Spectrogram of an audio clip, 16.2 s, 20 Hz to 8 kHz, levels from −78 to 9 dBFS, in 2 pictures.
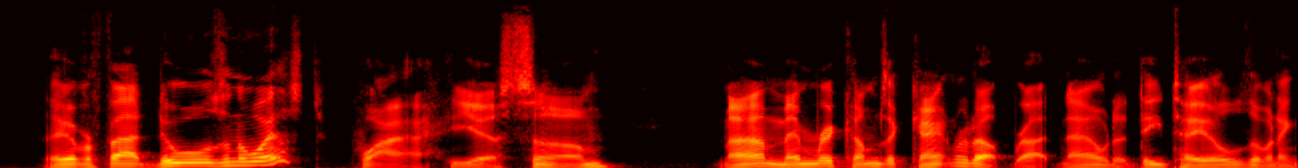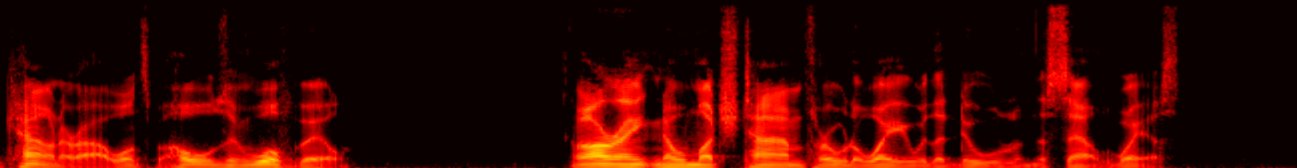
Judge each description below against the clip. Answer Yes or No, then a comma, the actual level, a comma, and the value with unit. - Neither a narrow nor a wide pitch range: Yes, average, 4.3 semitones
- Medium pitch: No, low, 110 Hz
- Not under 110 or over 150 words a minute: No, average, 160 wpm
